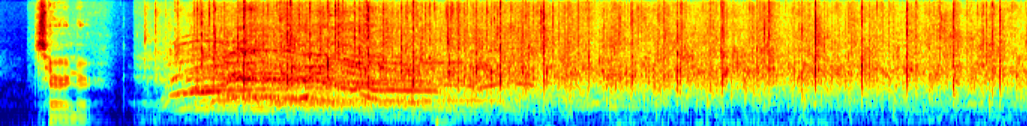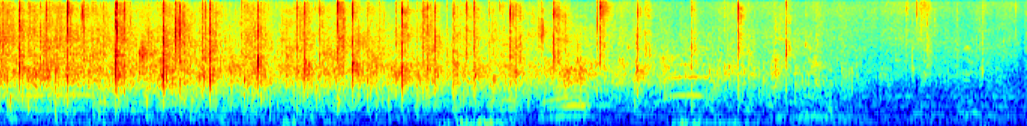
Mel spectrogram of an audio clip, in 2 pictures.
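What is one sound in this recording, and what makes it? A crowd applauds loudly and then the clapping slowly fades.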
